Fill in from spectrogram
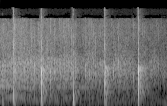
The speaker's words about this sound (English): I should really just join. Like, play the clapping. What if I join the clapping?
